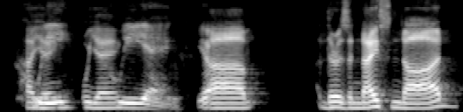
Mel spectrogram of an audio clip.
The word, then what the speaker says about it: Huyang: There was is it Huyang? I can never ever say it right. Huyang.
